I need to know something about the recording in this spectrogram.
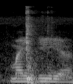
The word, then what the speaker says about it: Midea: Paano pronunciation yan? Midea. Mayya po. Myidea. Yes po.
